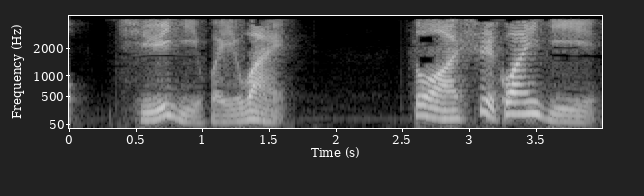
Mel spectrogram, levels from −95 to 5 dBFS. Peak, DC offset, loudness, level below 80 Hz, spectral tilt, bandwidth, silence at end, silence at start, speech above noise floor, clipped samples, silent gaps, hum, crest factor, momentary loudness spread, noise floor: -2 dBFS; under 0.1%; -21 LUFS; -48 dBFS; -9.5 dB/octave; 3.9 kHz; 0.05 s; 0.4 s; 49 dB; under 0.1%; none; none; 22 dB; 11 LU; -70 dBFS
